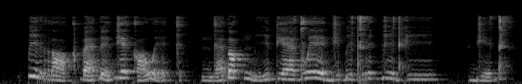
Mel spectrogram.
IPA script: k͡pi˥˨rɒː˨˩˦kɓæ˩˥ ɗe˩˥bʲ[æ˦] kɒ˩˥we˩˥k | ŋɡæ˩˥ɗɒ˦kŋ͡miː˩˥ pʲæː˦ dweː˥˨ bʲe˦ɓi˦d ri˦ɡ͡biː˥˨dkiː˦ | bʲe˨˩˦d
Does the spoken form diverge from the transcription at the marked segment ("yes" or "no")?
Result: no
